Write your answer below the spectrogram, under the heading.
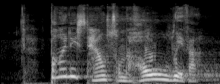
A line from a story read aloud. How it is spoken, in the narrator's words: cried Toad boisterously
